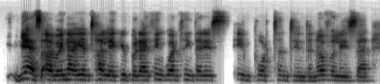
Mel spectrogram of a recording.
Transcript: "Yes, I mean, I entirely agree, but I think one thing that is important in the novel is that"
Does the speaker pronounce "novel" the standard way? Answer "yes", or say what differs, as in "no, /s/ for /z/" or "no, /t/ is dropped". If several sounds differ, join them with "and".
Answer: yes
